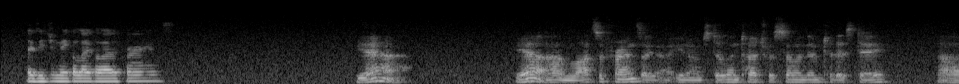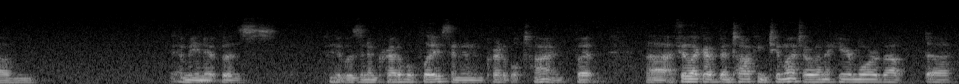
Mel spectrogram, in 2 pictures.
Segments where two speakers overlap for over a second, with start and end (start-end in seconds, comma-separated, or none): none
